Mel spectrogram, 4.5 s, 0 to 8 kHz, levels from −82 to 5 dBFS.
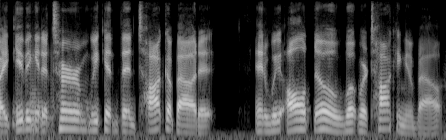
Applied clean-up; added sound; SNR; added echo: neural diffusion model UNIVERSE++.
